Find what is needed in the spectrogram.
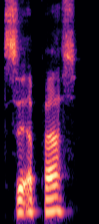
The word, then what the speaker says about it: Tsitsipas: But Chorich, ever since that Tsitsipas match, did I say it right? Tsitsipas. – Yeah.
